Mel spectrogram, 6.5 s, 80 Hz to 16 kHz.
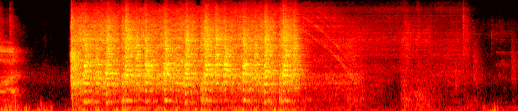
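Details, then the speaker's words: LS-swapped 1988 Firebird, first start attempt with injectors unplugged: about three seconds of cranking with harsh metallic grinding over quick even chatter; no fuel leaks; starter suspected, may need a shim or checking. "oh Jesus oh it's it's a starter go go ahead I think that uh we're not leaking so that's good I think the uh starter and or it either needs a shim or we're going to have to check it"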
